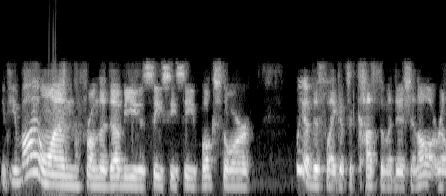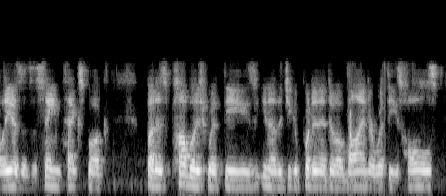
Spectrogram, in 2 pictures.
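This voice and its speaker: A man's voice: medium pitch, brisk, highs cut off, slight background noise. A middle-aged man who teaches college writing, giving a class introduction in a rambling way with many fillers and restarts. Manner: rambling, filler-heavy, self-correcting.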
